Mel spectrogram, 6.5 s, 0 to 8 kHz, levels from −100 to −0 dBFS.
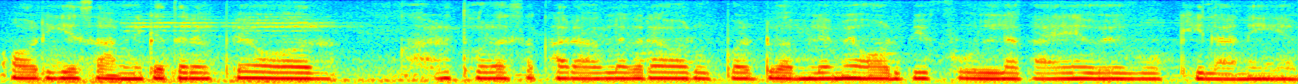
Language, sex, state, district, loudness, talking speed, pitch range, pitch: Hindi, female, Chhattisgarh, Bilaspur, -13 LUFS, 240 wpm, 200-215 Hz, 210 Hz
